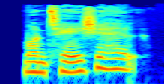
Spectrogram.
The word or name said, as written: montagehal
